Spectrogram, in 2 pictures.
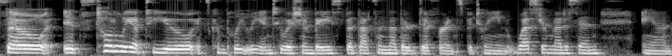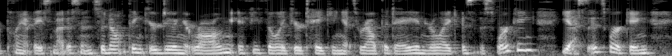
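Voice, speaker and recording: A woman's fairly low, somewhat breathy voice with a dark, mellow tone, in a very clean recording with a silent background. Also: ordinary pitch variation, fairly quick pace. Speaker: wellness vlogger. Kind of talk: casual talk to camera.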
